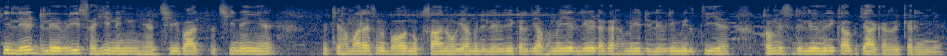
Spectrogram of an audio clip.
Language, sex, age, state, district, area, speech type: Urdu, male, 18-30, Uttar Pradesh, Lucknow, urban, spontaneous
